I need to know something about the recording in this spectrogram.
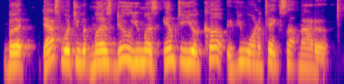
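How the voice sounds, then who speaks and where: A man teaching in an emphatic, lecturing way on a casual podcast, repeating key words slowly. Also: sits high, mellow. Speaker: spiritual teacher. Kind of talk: casual podcast talk, preaching.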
